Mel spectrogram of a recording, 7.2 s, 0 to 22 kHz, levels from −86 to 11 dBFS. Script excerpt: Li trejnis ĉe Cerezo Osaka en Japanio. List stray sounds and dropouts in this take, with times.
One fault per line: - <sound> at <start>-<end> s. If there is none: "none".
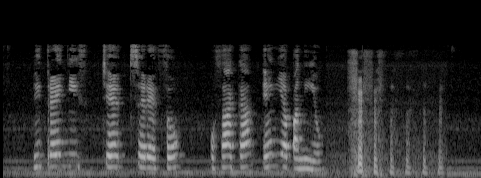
- laugh at 5.2-6.7 s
